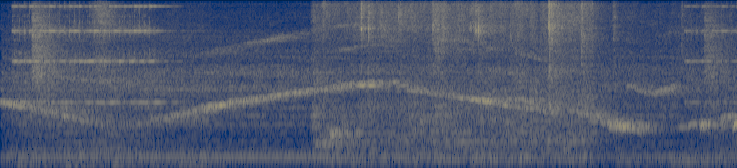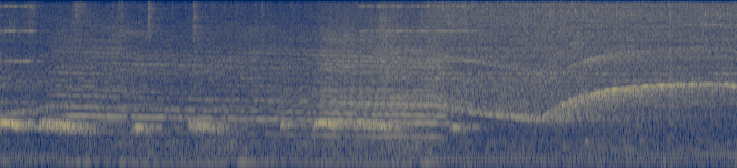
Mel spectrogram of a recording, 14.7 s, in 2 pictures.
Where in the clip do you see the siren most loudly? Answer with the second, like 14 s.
11 s.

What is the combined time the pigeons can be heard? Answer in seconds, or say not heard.
9 s.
